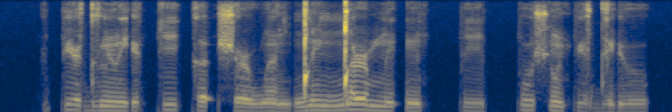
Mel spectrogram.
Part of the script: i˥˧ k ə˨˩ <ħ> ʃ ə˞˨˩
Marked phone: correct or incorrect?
incorrect: ʔ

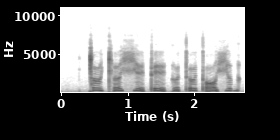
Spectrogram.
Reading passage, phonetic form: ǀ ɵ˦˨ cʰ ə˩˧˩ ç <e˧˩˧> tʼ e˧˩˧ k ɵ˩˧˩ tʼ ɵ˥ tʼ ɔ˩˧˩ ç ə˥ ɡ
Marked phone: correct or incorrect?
correct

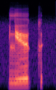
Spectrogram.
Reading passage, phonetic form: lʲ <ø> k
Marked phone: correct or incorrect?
correct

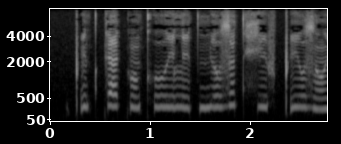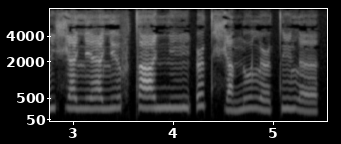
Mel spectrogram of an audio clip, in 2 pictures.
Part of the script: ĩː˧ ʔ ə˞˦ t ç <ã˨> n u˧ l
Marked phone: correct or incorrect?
incorrect: a˨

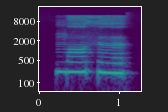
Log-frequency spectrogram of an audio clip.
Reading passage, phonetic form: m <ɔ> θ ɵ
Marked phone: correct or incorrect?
correct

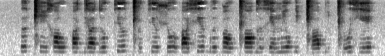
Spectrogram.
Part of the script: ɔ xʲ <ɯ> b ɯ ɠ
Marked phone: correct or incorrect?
correct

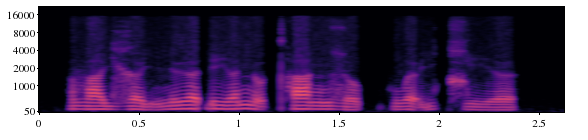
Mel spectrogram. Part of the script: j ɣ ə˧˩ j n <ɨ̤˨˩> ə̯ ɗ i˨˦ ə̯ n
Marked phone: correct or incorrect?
incorrect: ɨ˧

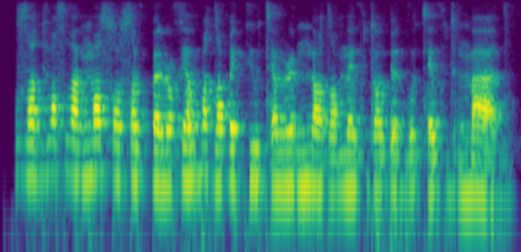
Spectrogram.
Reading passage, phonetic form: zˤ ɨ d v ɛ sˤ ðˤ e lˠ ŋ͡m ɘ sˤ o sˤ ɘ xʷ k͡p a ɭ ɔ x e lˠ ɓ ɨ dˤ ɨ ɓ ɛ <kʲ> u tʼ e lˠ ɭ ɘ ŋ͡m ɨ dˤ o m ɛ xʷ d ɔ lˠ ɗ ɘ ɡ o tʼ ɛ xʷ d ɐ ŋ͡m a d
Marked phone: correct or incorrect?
correct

